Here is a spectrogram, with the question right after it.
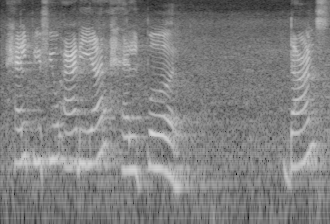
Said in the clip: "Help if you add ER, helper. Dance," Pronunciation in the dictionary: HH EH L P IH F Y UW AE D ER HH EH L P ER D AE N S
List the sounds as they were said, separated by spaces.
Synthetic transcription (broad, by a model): HH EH L P IH F Y UW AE D ER HH EH L P ER D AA N S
